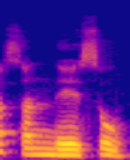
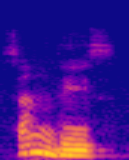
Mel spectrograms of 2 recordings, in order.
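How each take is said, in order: First: संदेशों with the long nasal -ों ending marked; wrong form. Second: संदेश said plainly with a short final -श, no -ों ending; correct form. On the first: Teacher showing students the incorrect word, marked संदेशों. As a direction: point out the -ों ending of संदेशों as the mistake. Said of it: "गलती अशुद्ध क्या था". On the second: Teacher showing students the correct word, clear संदेश. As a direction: say संदेश cleanly, without the nasal -ों. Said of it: "संदेशों ना हो करके केवल संदेश होना चाहिए". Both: Shown as a demonstration.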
